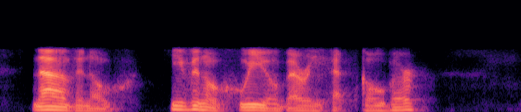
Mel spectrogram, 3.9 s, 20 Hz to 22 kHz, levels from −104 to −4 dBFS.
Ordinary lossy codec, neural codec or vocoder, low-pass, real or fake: Opus, 16 kbps; autoencoder, 48 kHz, 32 numbers a frame, DAC-VAE, trained on Japanese speech; 3.6 kHz; fake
